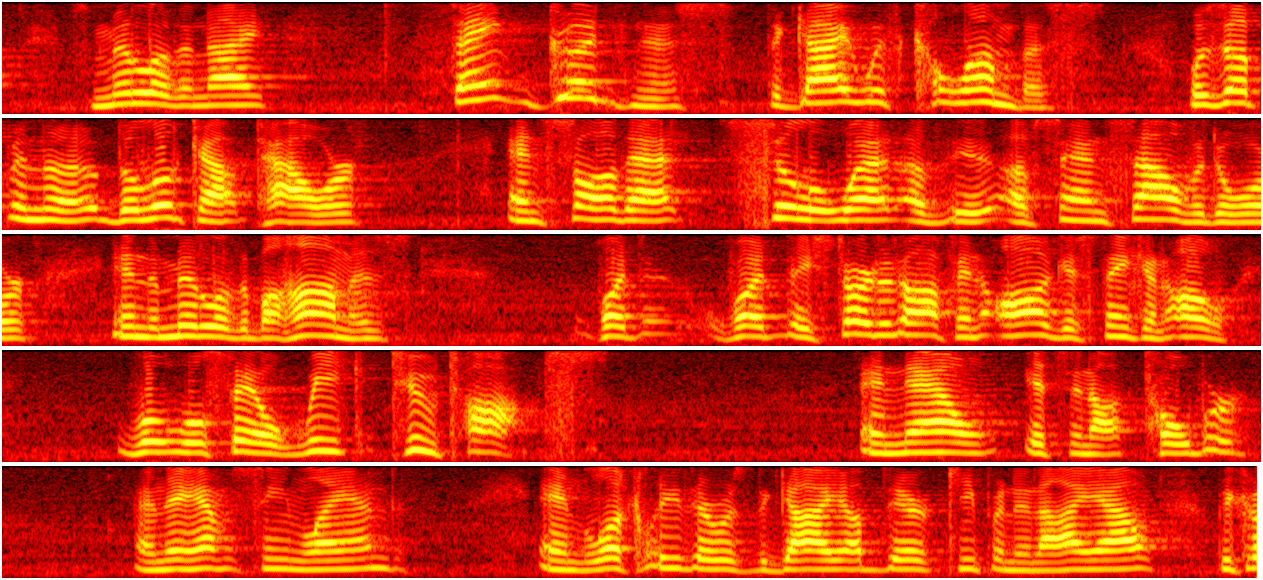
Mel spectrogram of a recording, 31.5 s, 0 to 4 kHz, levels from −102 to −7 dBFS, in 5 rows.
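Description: No technical faults can be heard anywhere in this audio.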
